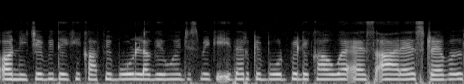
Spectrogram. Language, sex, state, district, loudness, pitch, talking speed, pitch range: Hindi, female, Goa, North and South Goa, -17 LUFS, 235 Hz, 285 wpm, 235-245 Hz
